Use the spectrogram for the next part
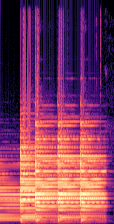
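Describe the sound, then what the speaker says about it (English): Soloed piano track in a mix with its bass frequencies filtered out, four bright sustained chords struck in steady succession, close and alone before ringing off. "if I solo this piano out, you should be able to hear that there isn't really any bass frequencies within this"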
